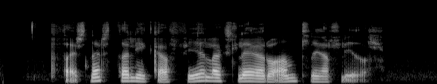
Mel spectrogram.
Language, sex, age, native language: Icelandic, male, 18-19, Icelandic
